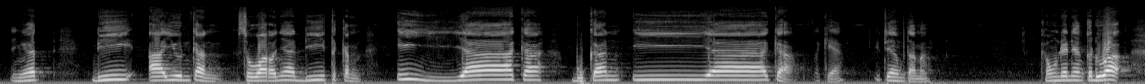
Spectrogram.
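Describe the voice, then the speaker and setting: A patient Quran recitation teacher talks at an unhurried, measured pace, explaining each sound carefully. Verses are modeled in a drawn-out chant, then repeated for the class to copy. The voice sits at a middling pitch with a relaxed classroom manner. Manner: calls self 'Ana' and students 'antum', Arabic-flavored classroom talk. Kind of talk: tajwid lesson with call-and-repeat practice.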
